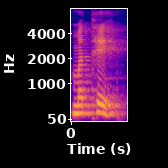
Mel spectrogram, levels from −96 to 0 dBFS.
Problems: none marked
